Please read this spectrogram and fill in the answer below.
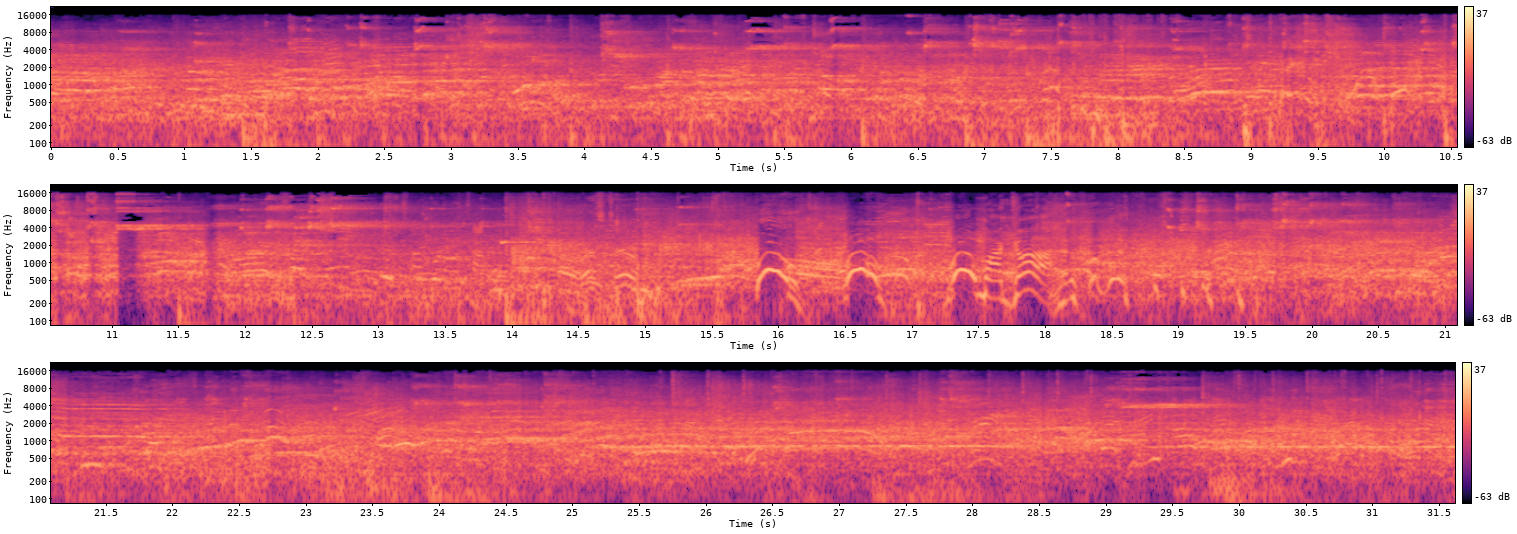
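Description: Live sound of a basketball game in a gymnasium: voices in the crowd, a ball bouncing on the hardwood floor, and the echo of the hall, with a louder stretch about halfway through.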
